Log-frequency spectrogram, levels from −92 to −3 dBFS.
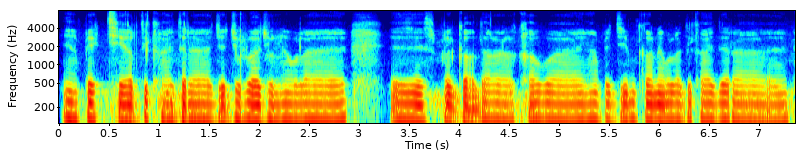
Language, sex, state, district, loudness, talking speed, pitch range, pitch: Hindi, male, Bihar, West Champaran, -19 LUFS, 230 wpm, 110-115 Hz, 115 Hz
